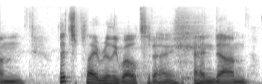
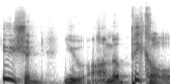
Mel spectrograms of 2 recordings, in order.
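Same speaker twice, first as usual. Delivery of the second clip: put-on swooping sing-song commercial advert voice. Quoting a line from an ad he appeared in: imitating his own AHM ad voice. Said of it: "Do you know that one?".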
